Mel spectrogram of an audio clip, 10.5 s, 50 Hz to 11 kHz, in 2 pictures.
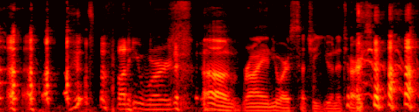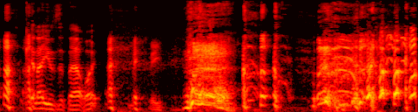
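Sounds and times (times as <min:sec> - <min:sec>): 
laughter: 0:00.0 - 0:02.6, 0:04.4 - 0:05.9, 0:09.2 - 0:10.4
speech: 0:01.2 - 0:08.7
rough phlegmy throat clearing: 0:07.6 - 0:09.6
two people coughing: 0:07.6 - 0:10.4.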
